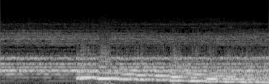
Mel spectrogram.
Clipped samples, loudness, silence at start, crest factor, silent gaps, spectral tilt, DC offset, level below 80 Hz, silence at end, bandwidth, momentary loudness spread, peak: under 0.1%; -14 LUFS; 0 s; 8 dB; none; -8.5 dB/octave; under 0.1%; -48 dBFS; 0 s; 7.8 kHz; 8 LU; -4 dBFS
